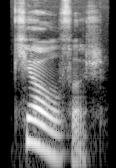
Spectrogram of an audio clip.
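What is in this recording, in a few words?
"ceolmhor", Scottish Gaelic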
